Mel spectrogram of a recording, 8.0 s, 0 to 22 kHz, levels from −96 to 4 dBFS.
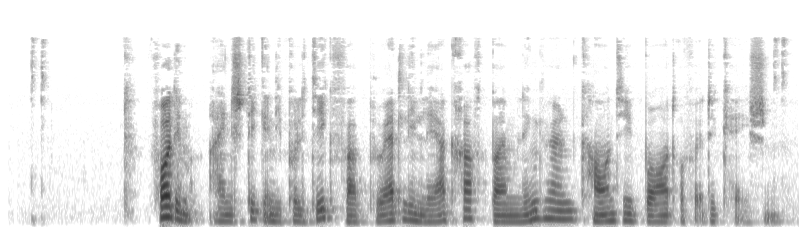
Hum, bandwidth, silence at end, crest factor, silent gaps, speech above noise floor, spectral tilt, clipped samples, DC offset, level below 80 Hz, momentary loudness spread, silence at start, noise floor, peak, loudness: none; 11.5 kHz; 0.15 s; 26 dB; none; 47 dB; -6 dB/octave; under 0.1%; under 0.1%; -68 dBFS; 18 LU; 0.4 s; -79 dBFS; -6 dBFS; -32 LUFS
